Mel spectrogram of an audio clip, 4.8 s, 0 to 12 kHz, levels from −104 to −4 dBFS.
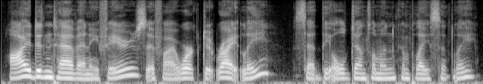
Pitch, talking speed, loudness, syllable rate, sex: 180 Hz, 185 wpm, -19 LUFS, 5.2 syllables/s, female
